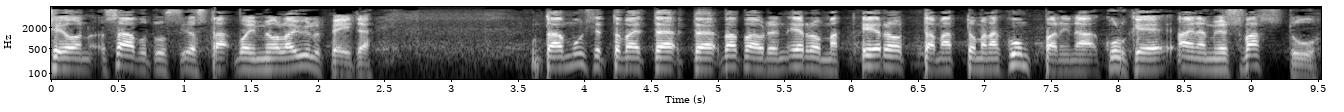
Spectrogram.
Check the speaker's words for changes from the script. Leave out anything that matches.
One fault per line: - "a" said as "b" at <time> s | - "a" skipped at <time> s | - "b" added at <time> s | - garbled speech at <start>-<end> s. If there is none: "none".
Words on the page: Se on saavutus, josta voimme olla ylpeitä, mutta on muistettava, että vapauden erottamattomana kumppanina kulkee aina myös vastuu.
- "että" added at 4.7 s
